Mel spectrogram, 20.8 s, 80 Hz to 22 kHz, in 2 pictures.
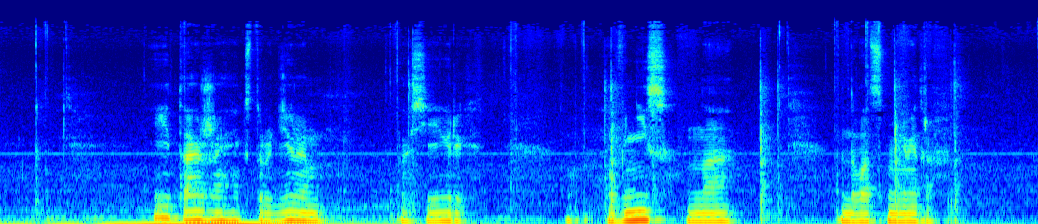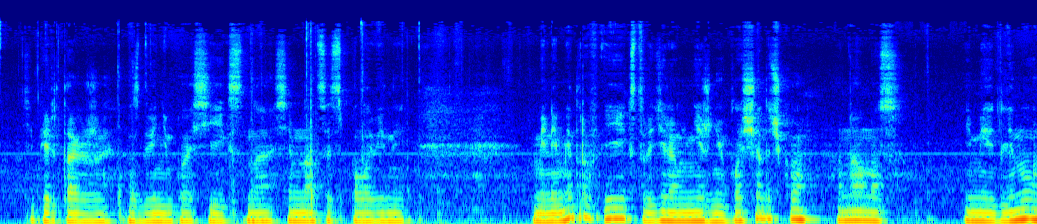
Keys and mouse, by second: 1.7 e, 10.6 g.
